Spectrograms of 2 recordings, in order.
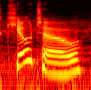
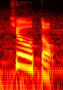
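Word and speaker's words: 京都: Both of them are long to um but if it's Kyoto, then the first part is long and the second part is short. Kyoto.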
